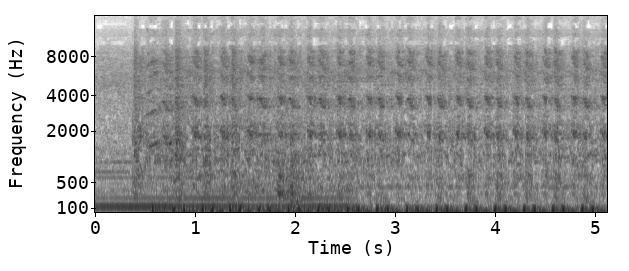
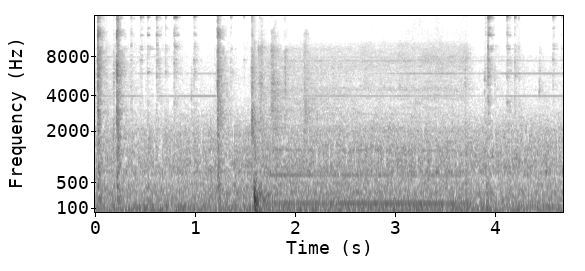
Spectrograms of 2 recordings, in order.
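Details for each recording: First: Turbo S UTV with big turbo, head studs and new injectors, after a tune update: steady starter cranking about three and a half beats a second, never fires; owner suspects fuel pump wired backwards and wrong injector scaling. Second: Turbo S buggy with big turbo, new injectors and head studs, after fixing no-start issue: click then quiet steady hum for about two seconds; fuel pump now priming normally.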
